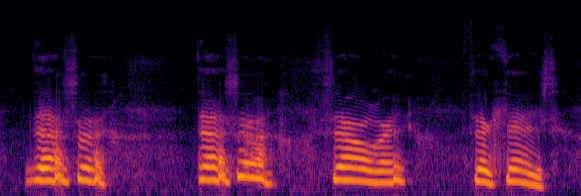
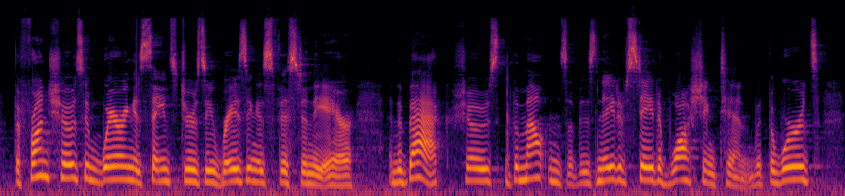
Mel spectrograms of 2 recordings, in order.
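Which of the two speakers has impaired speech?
The first: ALS.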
